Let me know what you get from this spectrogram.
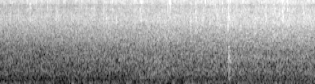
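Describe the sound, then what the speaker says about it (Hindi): Heavy rain pours down in a foggy hillside spot, a dense, uniform hiss that stays steady and fairly quiet throughout, with no voices. "यार बरसात देखो क्या झमाझम हो रही है"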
